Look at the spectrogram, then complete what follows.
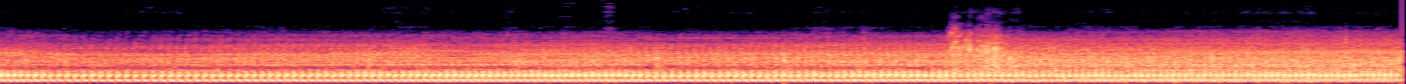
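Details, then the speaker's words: Royal Enfield Himalayan single-cylinder on a cold, wet evening, after a bump start and a little choke: even thump at steady revs, no misses, knocks or rattles; running normally. "let's just give a little bit of choke and there we go sorted back to normal good old band or engineering"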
